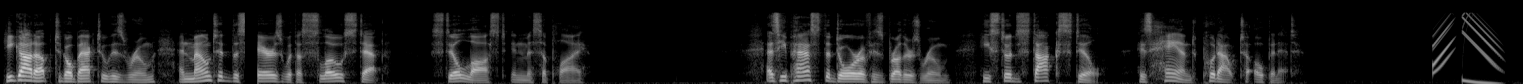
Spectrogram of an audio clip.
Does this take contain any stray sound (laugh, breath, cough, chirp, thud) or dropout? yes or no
yes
